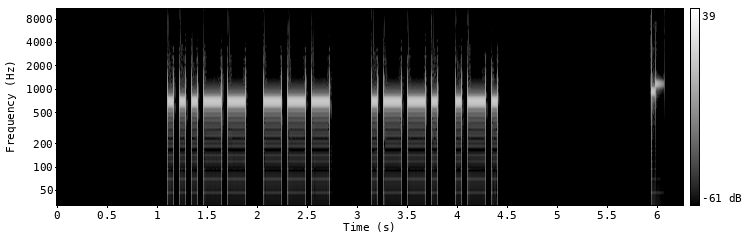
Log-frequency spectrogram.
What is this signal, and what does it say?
Morse code, heard as a keyed tone, about 20 wpm, 700 Hz. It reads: 3O PR
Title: Winter Field Day Exchanges Encore 20wpm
